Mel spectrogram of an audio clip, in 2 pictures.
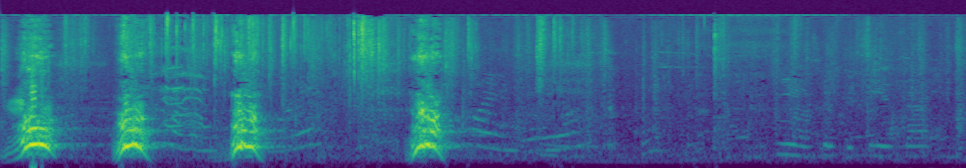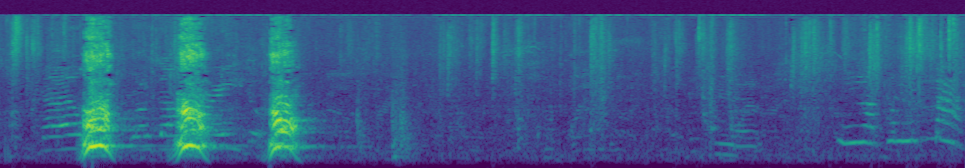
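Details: Basset hound barking at chicken thighs just taken off the grill, trying to cool them by barking: a quick run of four loud barks, a pause with faint whimpers and a voice, then three more barks.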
